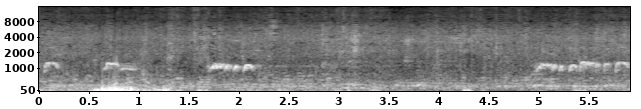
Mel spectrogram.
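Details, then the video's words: Zebra dove (perkutut) song at a local singing contest: separate trilled, bubbling coo phrases at intervals of a few seconds, a loud low thump near the start, people talking faintly underneath. "Lomba Burung Perkutut Lokal"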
